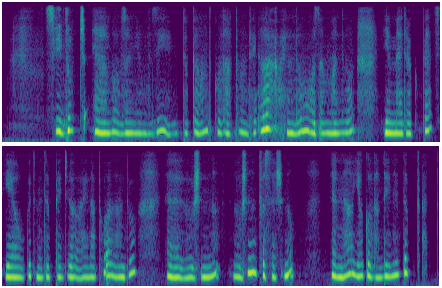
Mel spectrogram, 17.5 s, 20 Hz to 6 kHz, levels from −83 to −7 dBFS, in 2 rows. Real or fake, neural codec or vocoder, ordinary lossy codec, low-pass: fake; codec, 16 kHz in and 24 kHz out, 0.4 kbps, LongCat-Audio-Codec, two codebook decoder; AAC, 48 kbps; 5.4 kHz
